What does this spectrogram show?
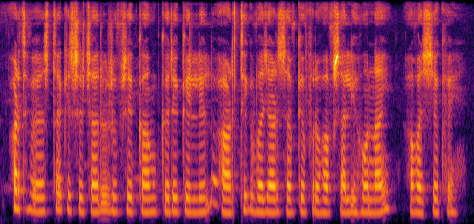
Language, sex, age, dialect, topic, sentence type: Magahi, male, 25-30, Western, banking, statement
